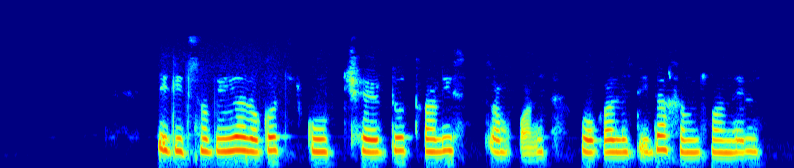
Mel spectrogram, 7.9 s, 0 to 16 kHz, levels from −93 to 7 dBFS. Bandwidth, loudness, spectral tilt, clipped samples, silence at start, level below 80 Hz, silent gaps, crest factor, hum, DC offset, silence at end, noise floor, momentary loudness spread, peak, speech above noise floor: 4.2 kHz; -19 LUFS; -8.5 dB/octave; under 0.1%; 1.6 s; -68 dBFS; none; 16 dB; none; under 0.1%; 0.35 s; under -90 dBFS; 14 LU; -2 dBFS; over 72 dB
